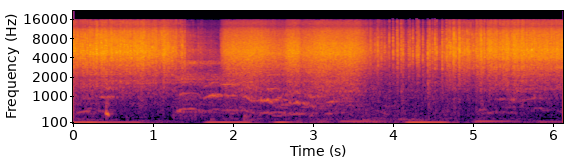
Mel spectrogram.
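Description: Dried coffee beans trickling from a hand into a plastic bag, a steady rattling hiss that breaks off briefly about a second and a half in, then starts again.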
